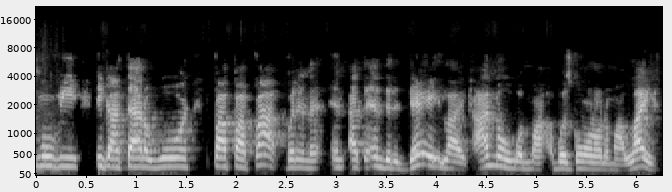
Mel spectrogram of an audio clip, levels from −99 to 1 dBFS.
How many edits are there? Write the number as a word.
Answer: zero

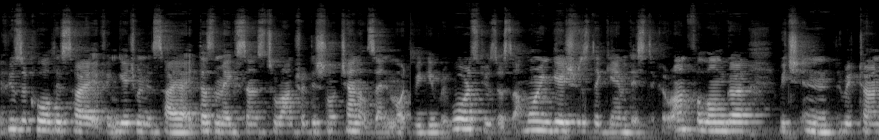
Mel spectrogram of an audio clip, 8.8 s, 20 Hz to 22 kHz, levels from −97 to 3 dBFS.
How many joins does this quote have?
one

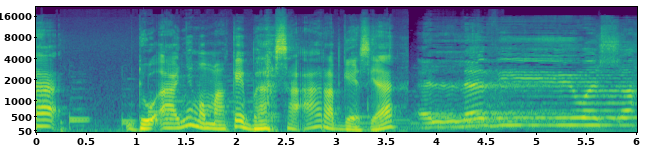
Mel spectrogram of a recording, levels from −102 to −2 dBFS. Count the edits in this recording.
one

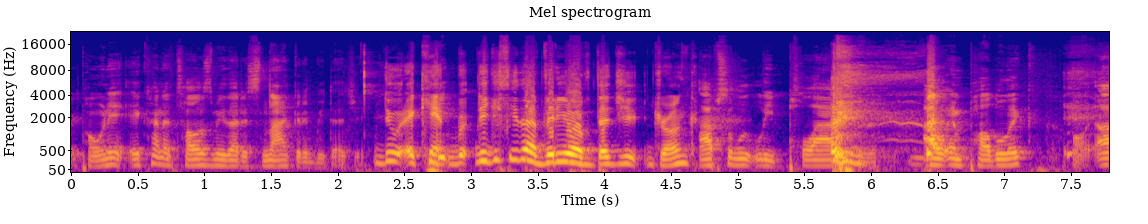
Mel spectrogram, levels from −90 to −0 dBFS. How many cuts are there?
zero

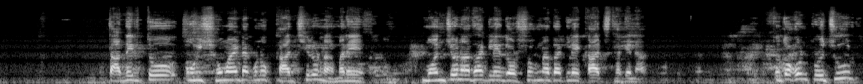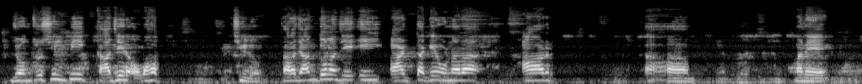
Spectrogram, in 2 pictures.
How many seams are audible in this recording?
zero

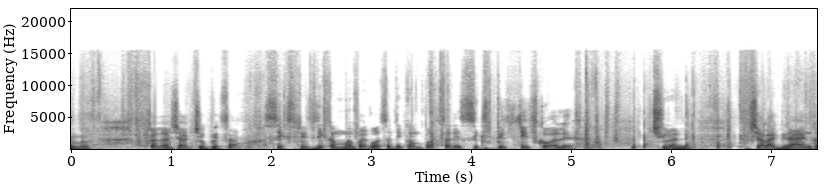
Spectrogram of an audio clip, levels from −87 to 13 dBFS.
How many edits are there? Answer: one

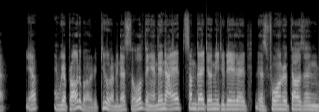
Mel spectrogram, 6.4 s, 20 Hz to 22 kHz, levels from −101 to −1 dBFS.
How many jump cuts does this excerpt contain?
two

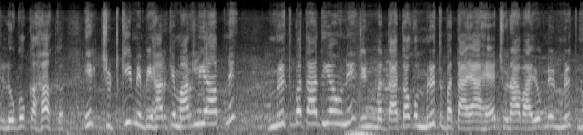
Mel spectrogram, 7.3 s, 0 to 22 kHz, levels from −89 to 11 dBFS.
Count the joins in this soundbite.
one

